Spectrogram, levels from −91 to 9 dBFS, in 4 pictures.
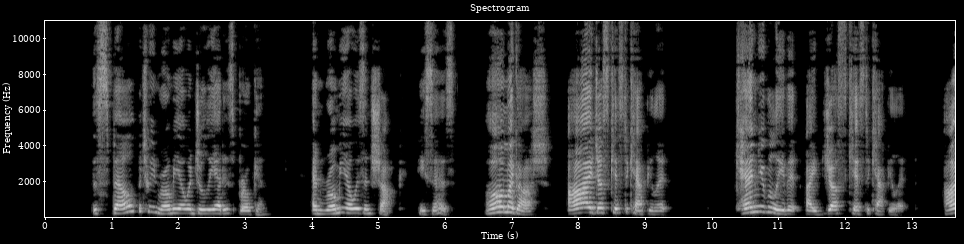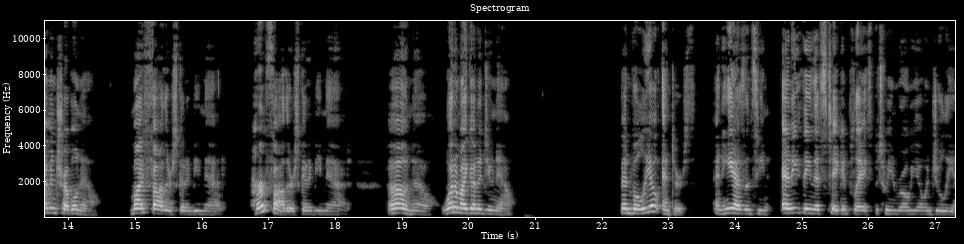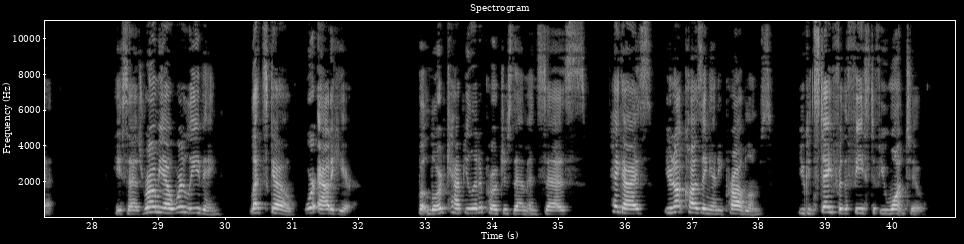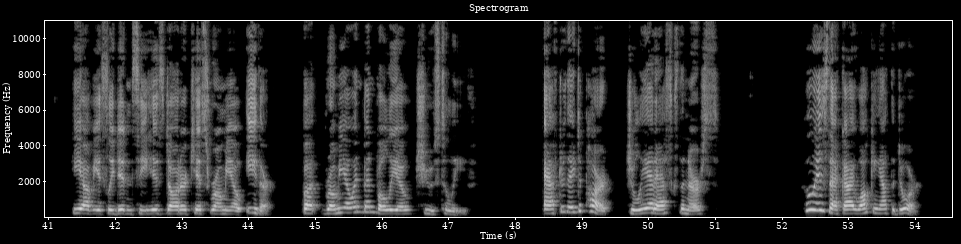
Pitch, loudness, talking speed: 250 Hz, -19 LUFS, 150 wpm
